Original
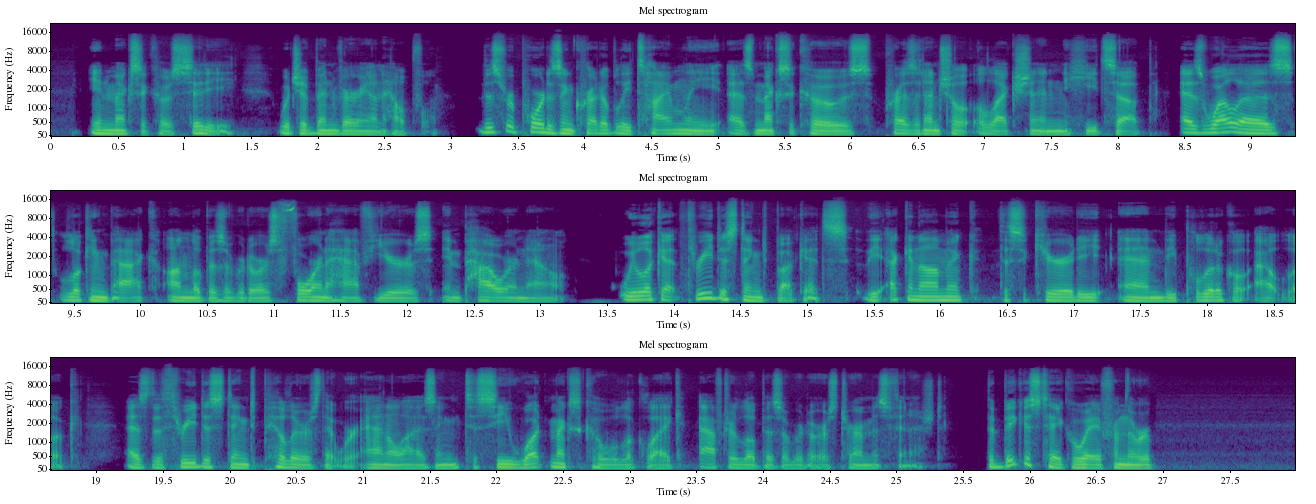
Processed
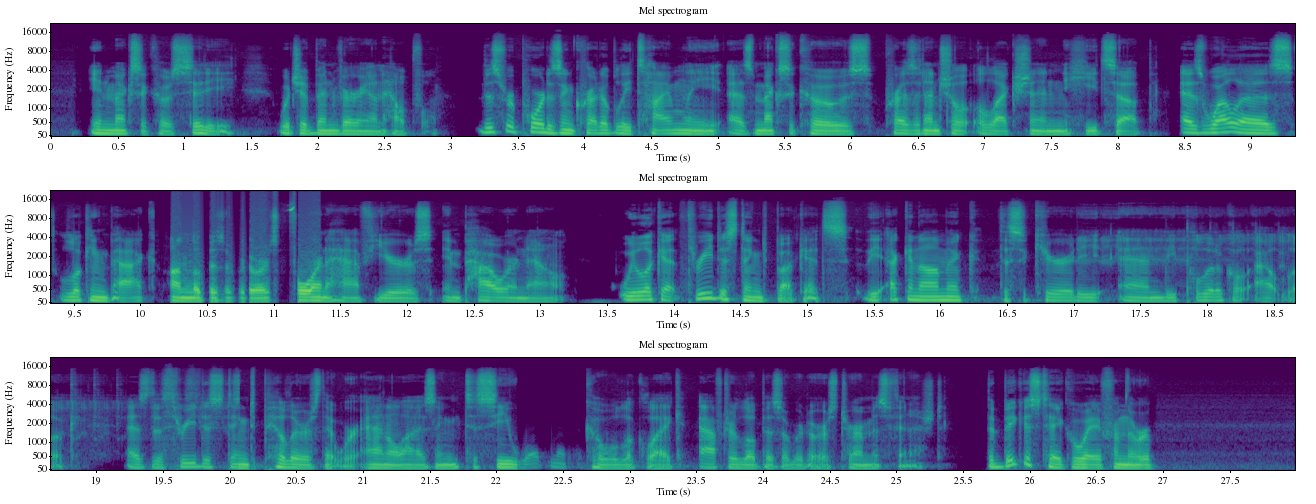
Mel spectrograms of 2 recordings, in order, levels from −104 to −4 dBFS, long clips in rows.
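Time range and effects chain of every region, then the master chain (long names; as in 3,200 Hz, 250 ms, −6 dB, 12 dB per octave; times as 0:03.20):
0:10.11–0:11.36: converter with a step at zero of −37 dBFS + parametric band 450 Hz +5.5 dB 1.4 octaves + noise gate −30 dBFS, range −36 dB
0:16.81–0:20.08: delay with a high-pass on its return 171 ms, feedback 66%, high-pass 3,400 Hz, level −6.5 dB + downward compressor 1.5 to 1, threshold −37 dBFS
0:22.16–0:22.69: Butterworth low-pass 640 Hz 48 dB per octave + downward compressor 2.5 to 1, threshold −46 dBFS + low-shelf EQ 120 Hz −9 dB
whole clip: dynamic equaliser 3,400 Hz, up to −4 dB, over −45 dBFS, Q 0.94; notch filter 1,000 Hz, Q 11; level −1.5 dB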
